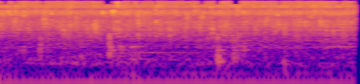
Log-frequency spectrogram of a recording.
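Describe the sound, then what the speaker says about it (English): Diced peppers and onions frying in hot oil give a steady, close hiss with faint crackles and small pops scattered through the short stretch, with no voices. "As you can hear that sizzle."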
